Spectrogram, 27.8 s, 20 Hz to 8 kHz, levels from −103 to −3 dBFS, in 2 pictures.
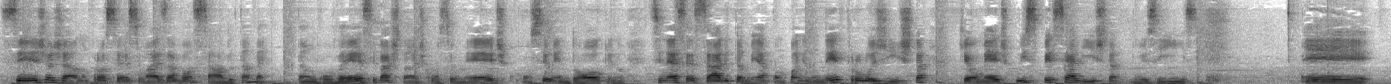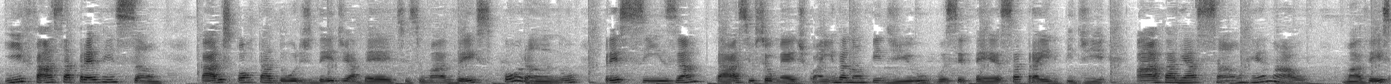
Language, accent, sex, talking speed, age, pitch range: Portuguese, Brazilian, female, 135 wpm, 20-39, 155-190 Hz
